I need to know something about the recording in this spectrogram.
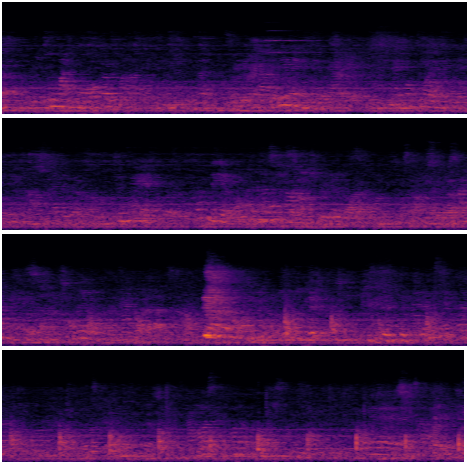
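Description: A woman speaks softly nearby in an echoing room.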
